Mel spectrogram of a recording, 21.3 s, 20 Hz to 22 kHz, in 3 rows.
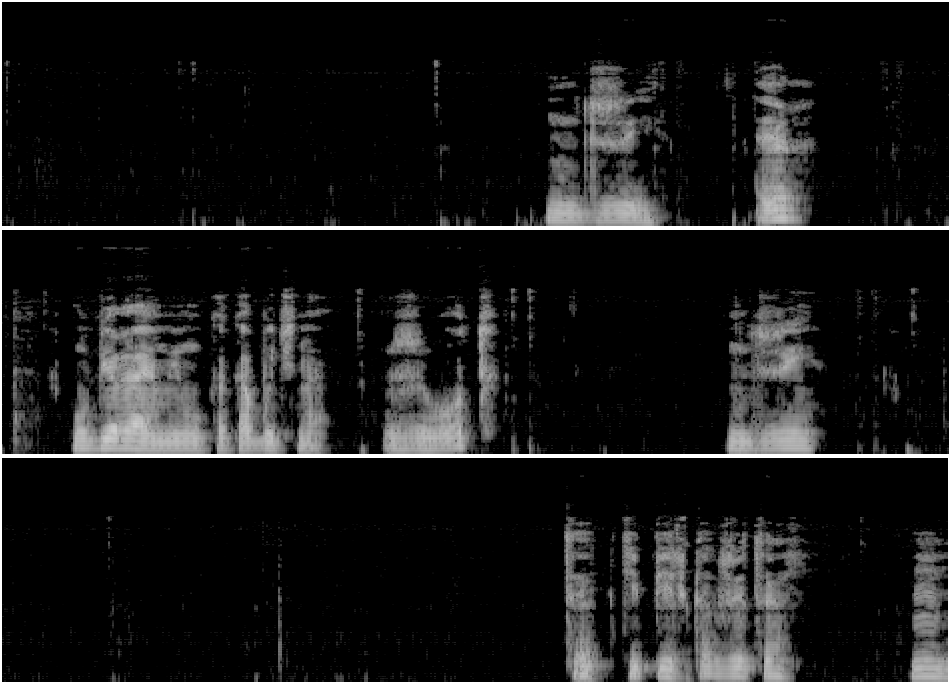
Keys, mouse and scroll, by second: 1.2 middle click, 1.2 click, 2.1 middle click, 3.9 g, 5.4 r, 7.1 middle click, 9.7 middle click, 10.8 click, 12.7 g, 13.9 middle click, 16.1 middle click, 17.7 middle click, 18.0 middle click, 18.3 middle click, 18.5 middle click, 20.7 middle click.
